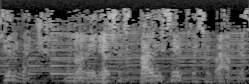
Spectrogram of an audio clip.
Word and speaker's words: Palisade: Se escribe P-A-L-I-S-A-D-E, pero se pronuncia Palisade porque pues es un nombre,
